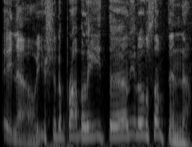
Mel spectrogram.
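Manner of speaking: high-pitched mock Italian accent. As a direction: play the line in a hammed-up Italian accent. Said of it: "Read with an Italian accent".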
